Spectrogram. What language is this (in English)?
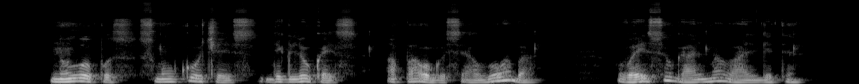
Lithuanian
